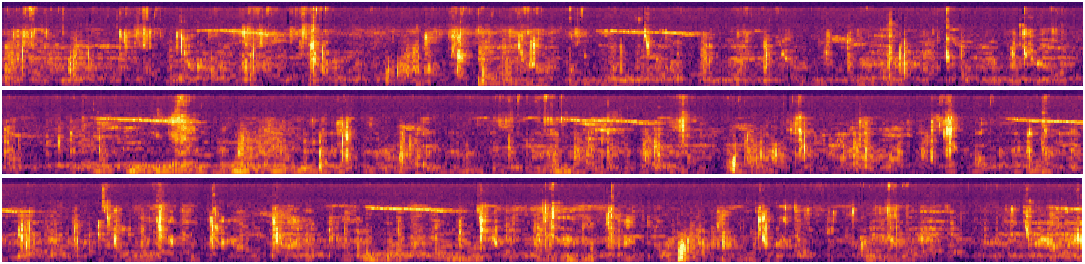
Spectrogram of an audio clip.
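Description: Faint, close-miked chewing and lip smacking as rice and curry are eaten by hand, with small wet clicks from fingers mixing rice on the plate. A short, high, falling chirp sounds every few seconds.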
